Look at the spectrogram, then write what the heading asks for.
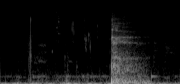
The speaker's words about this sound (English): I'm going to drink some water real quick. You do that, buddy. In the mic.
